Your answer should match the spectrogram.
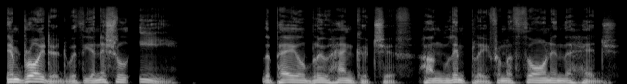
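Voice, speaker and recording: A man's voice: low-pitched, no echo. A man narrating a scripted mystery story in a dry studio recording.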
